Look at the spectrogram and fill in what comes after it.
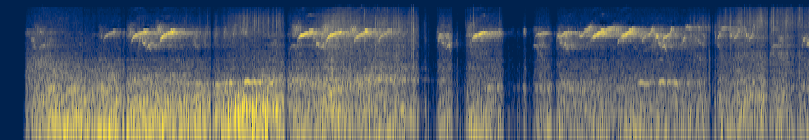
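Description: Small birds chirping in quick runs of three to five short, high, falling notes, repeated several times over faint low background noise.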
